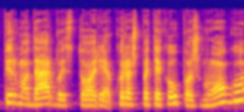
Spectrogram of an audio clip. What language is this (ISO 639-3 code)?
lit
